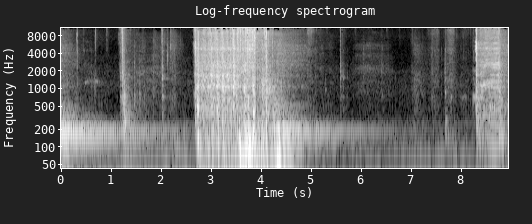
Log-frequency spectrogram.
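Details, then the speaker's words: 1965 Innocenti S Spider, 1098cc four-cylinder, run after years of sitting, on a jump pack with starter fluid and chokes held. A steady starter drone, then a ragged burst that almost catches and dies while backfiring out the exhaust. It fires but won't run because the firing order (1-4-3-2) is wired wrong. "I don't know why it's all of a sudden backfiring out the exhaust now okay now I have a back connection somewhere"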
